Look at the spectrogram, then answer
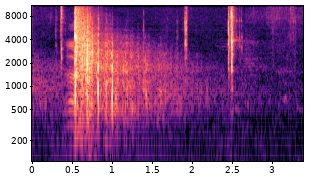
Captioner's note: gun shots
